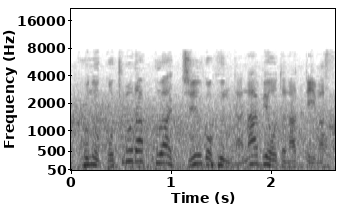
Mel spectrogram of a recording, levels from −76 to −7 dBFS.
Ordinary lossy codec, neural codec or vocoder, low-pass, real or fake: none; none; none; real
